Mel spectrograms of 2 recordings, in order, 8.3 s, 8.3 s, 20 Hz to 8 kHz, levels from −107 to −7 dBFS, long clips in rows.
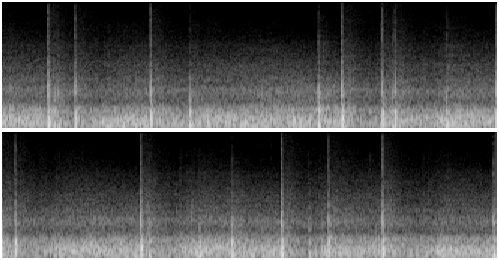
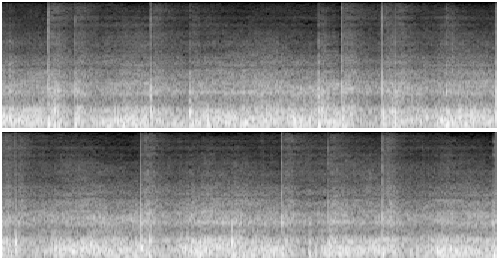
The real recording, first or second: first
